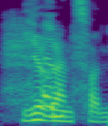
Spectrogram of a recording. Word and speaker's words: Göransson: Wird wie J ausgesprochen, das G. – Göransson, ja.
